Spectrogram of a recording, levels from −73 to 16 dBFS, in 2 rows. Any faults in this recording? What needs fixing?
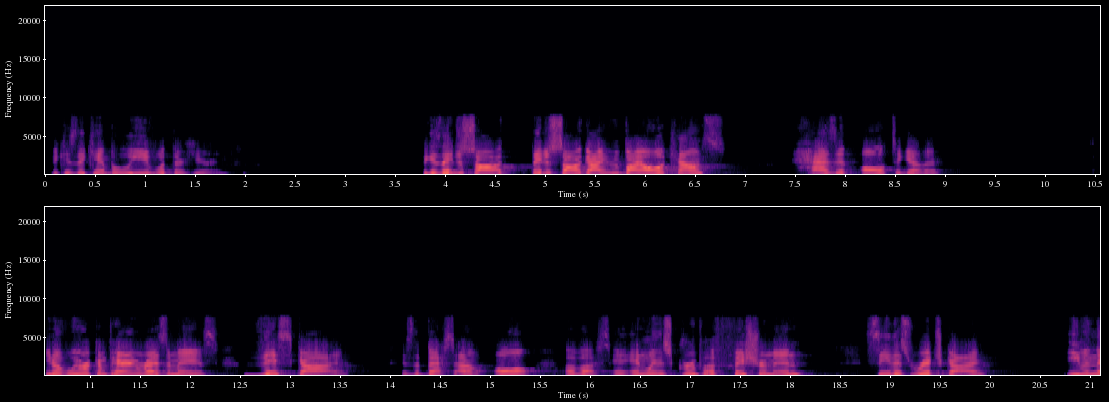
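No faults needing a fix turn up in this speech recording. What comes through is the character of G.722 wideband telephone coding, with nothing above about 7.7 kHz and a light coding hiss that fits its lowest 48 kbit/s mode.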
